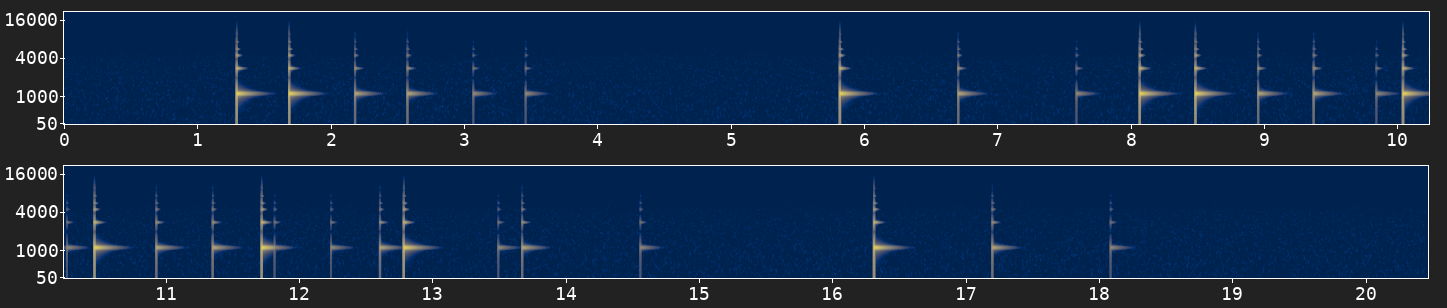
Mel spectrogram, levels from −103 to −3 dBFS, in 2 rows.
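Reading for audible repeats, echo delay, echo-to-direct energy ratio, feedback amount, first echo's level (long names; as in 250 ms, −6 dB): 2, 887 ms, −19.0 dB, 20%, −19.0 dB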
